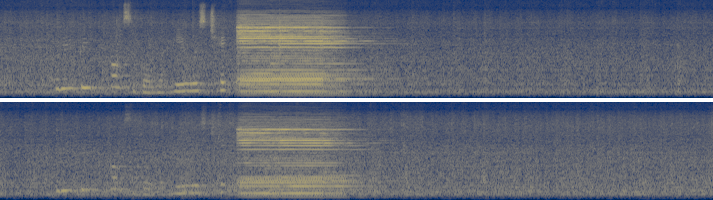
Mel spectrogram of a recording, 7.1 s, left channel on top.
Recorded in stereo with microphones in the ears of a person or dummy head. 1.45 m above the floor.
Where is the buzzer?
20° left (ahead or behind), 1.1 m.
